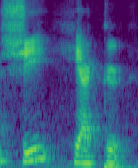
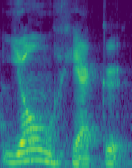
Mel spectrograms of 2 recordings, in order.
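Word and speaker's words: 四百: 400, por exemplo, poderia ser, por exemplo, aquele 4, né? Shi-hyaku. Mas a gente fala yon-hyaku.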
